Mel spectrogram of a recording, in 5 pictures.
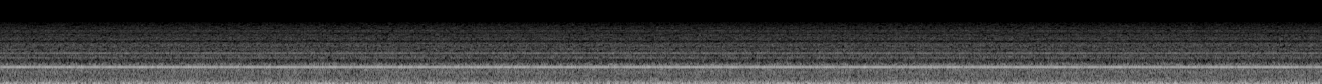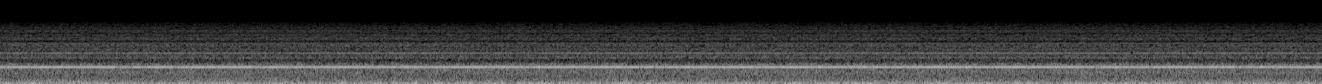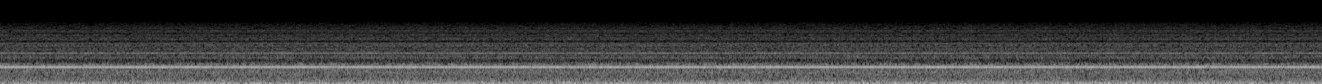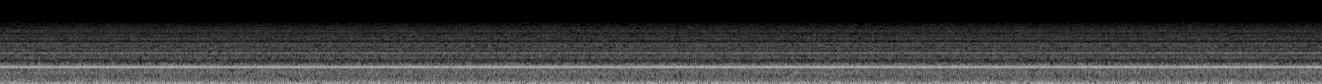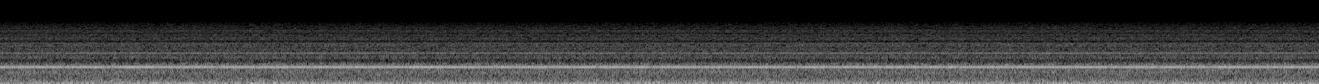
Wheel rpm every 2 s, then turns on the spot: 0, 0, 0, 0, 0, 0, 0, 0, 0, 0, 0, 0, 0, 0, 0, 0, 0, 0, 0, 0, 0, 0, 0, 0, 0, 0, 0, 0, 0, 0, 0, 0, 0.
none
